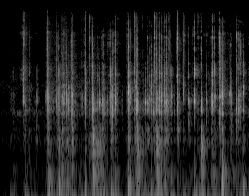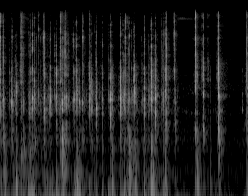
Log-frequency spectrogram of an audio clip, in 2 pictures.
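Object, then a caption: Plastic mechanical keyboard. Both hands type continuously on a compact white mechanical keyboard with plastic keycaps and red accent keys, which sits on a wooden desk beside an unused mouse. Fast, dense clacks overlap in a steady stream, each short and sharp with a bright top and a low thock underneath.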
